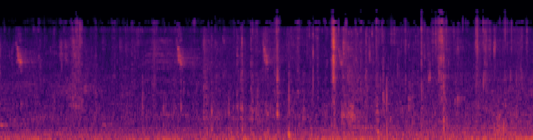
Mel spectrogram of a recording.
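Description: Outdoor street ambience with a low steady hum, scattered sharp clicks and taps from cats eating out of plastic food trays and footsteps on pavement, and a few short high chirps.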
